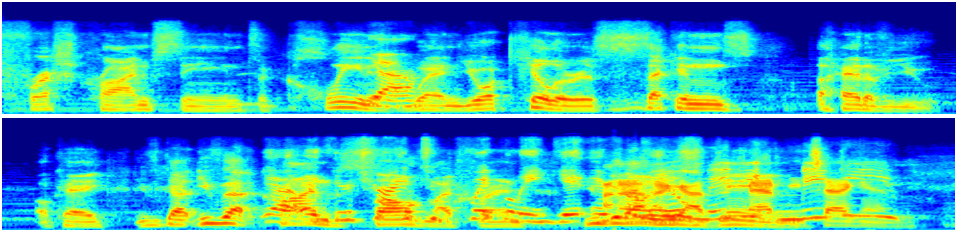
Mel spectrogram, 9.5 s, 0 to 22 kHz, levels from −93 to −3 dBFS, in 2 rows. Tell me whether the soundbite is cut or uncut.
uncut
